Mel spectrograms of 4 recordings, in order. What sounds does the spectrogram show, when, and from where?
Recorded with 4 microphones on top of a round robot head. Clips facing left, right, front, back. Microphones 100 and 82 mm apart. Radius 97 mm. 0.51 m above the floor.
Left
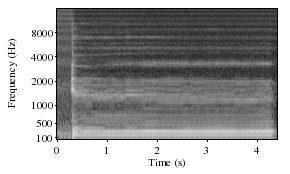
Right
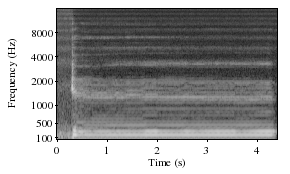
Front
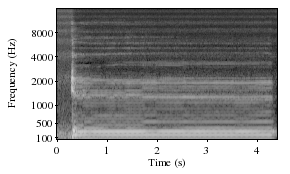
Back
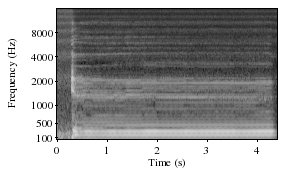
0.3 s singing: 90° left, 1.7 m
